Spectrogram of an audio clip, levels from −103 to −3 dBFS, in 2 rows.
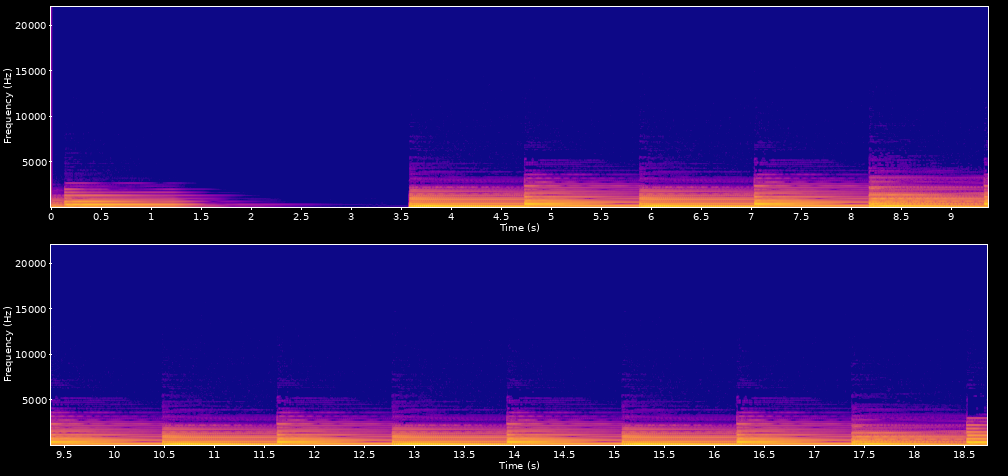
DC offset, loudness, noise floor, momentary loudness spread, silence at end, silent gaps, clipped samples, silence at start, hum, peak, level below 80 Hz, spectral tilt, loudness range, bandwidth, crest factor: under 0.1%; -20 LUFS; under -90 dBFS; 10 LU; 0 s; none; under 0.1%; 0 s; none; -4 dBFS; -52 dBFS; -14.5 dB/octave; 3 LU; 3.2 kHz; 16 dB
